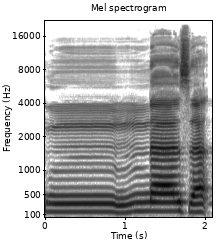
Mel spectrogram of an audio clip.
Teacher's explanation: الناس نون مشدد ہے تو یہاں غنہ کیجیے گا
